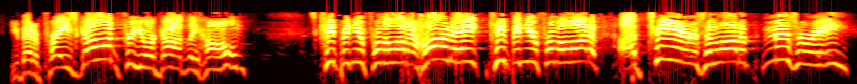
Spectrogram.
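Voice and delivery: high, loud preacher's shout; fiery preaching. Acted. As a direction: thunder it at the congregation. Preaching at full force.

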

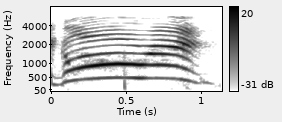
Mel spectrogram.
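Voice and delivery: high, loud, ecstatic church shout; old lady shouting. Retold or imitated. Old lady interrupting the preacher from the back, ecstatic shout. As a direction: belt it out high in praise. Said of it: "a little old lady got to shouting".

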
